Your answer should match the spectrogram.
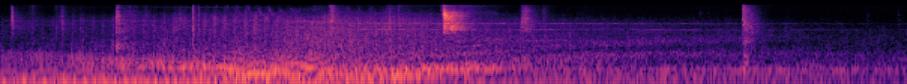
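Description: A vehicle engine droning past, its pitch dropping about two seconds in and then fading away, with a short click near the middle.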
